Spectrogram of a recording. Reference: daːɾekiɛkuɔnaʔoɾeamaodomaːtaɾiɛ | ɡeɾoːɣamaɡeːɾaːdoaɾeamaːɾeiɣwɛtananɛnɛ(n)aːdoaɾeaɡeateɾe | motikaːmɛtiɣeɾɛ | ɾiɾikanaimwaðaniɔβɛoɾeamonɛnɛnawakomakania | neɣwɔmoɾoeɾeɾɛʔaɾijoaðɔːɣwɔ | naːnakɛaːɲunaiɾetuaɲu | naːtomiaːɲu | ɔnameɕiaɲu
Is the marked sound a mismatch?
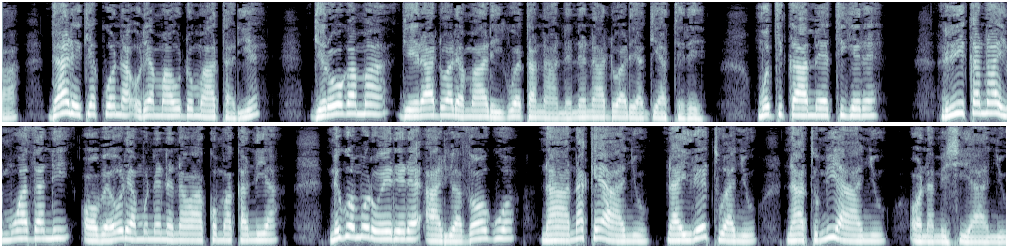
no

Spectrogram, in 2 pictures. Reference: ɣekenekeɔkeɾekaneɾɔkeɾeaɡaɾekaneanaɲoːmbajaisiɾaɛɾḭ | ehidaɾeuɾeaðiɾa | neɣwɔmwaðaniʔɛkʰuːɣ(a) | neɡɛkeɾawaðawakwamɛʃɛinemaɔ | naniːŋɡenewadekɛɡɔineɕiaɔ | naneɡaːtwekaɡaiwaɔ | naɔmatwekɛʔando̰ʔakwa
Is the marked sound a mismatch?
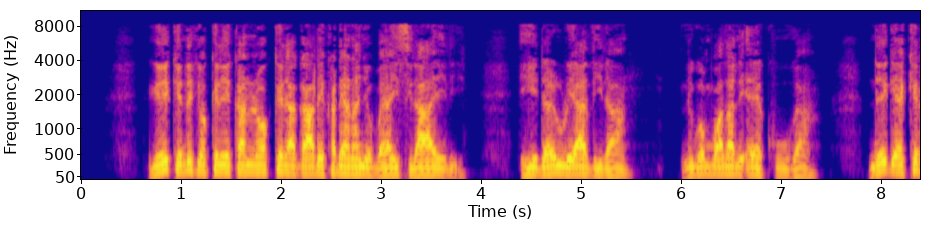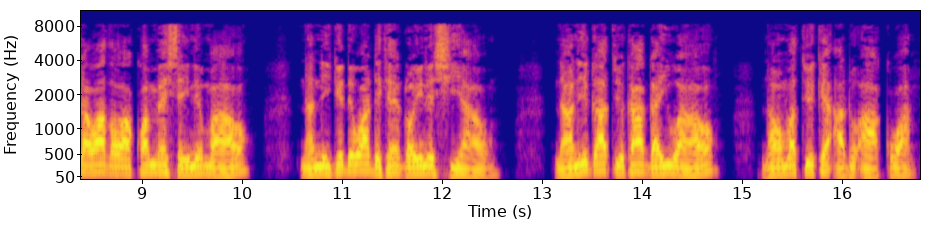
no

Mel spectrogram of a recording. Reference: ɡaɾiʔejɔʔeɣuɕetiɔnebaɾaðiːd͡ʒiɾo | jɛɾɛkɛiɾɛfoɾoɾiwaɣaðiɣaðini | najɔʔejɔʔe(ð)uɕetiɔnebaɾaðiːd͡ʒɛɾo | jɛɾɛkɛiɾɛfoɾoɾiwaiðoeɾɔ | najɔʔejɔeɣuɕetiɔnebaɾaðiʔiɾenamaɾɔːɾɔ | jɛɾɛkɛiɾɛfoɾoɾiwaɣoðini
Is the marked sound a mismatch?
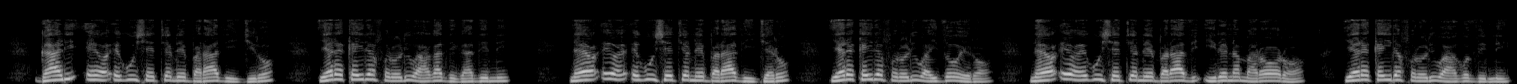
yes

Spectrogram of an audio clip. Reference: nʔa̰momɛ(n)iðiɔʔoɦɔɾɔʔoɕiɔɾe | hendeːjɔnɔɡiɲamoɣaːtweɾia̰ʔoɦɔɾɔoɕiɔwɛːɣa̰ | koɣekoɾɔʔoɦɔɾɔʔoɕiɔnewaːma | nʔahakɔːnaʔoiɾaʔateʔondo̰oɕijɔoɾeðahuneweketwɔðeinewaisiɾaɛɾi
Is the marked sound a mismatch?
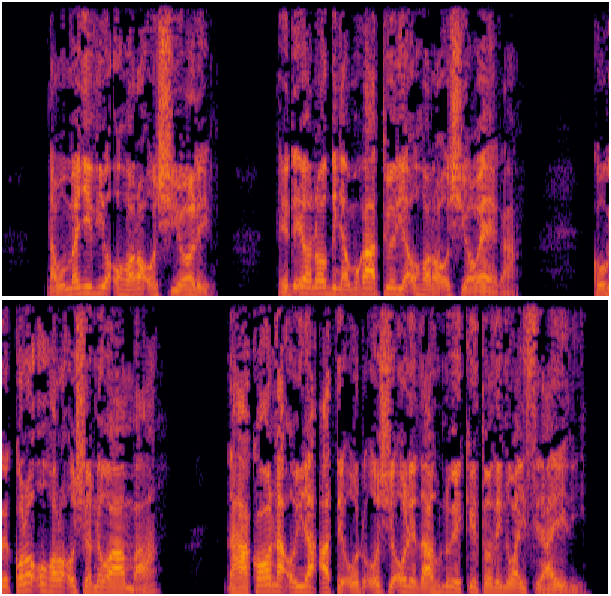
yes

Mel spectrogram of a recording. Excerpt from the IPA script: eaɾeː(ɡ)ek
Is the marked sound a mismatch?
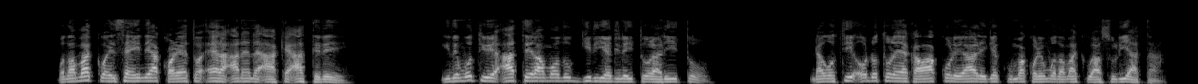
no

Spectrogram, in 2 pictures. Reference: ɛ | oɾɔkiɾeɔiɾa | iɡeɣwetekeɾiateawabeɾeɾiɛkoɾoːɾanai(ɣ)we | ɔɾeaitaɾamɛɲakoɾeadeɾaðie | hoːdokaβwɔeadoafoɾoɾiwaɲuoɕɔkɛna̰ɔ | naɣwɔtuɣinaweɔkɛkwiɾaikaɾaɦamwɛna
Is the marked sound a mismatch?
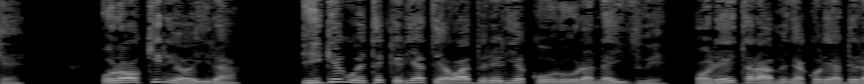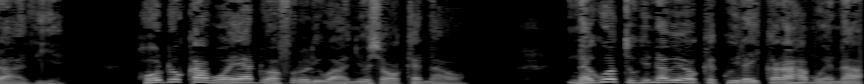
yes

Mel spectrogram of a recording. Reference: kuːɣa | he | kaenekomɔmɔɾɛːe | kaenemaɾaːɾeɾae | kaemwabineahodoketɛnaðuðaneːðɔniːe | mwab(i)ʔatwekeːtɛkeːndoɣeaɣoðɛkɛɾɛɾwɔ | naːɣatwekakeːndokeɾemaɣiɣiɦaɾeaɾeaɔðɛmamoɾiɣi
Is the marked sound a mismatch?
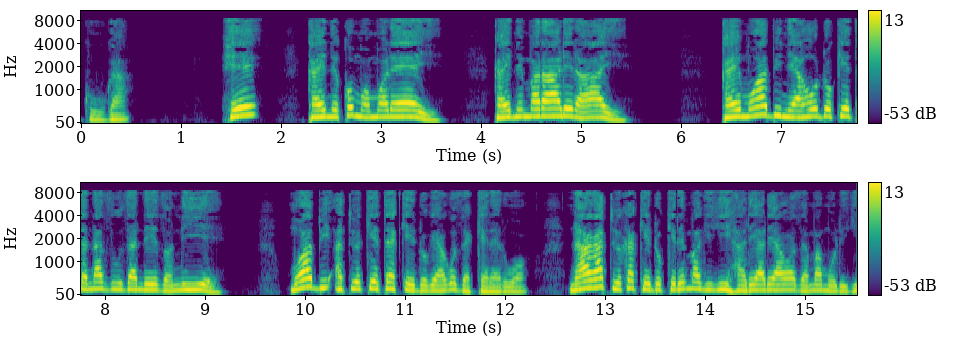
no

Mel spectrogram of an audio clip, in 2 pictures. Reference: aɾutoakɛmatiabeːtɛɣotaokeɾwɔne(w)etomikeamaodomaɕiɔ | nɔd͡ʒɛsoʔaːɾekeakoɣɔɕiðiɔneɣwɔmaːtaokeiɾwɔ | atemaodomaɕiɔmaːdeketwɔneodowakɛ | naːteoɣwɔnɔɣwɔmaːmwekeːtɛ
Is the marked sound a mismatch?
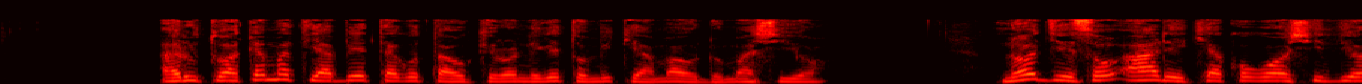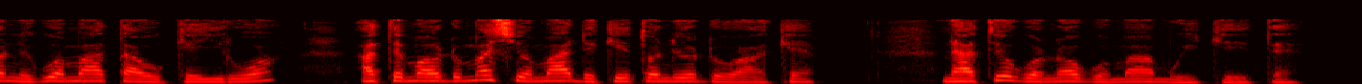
yes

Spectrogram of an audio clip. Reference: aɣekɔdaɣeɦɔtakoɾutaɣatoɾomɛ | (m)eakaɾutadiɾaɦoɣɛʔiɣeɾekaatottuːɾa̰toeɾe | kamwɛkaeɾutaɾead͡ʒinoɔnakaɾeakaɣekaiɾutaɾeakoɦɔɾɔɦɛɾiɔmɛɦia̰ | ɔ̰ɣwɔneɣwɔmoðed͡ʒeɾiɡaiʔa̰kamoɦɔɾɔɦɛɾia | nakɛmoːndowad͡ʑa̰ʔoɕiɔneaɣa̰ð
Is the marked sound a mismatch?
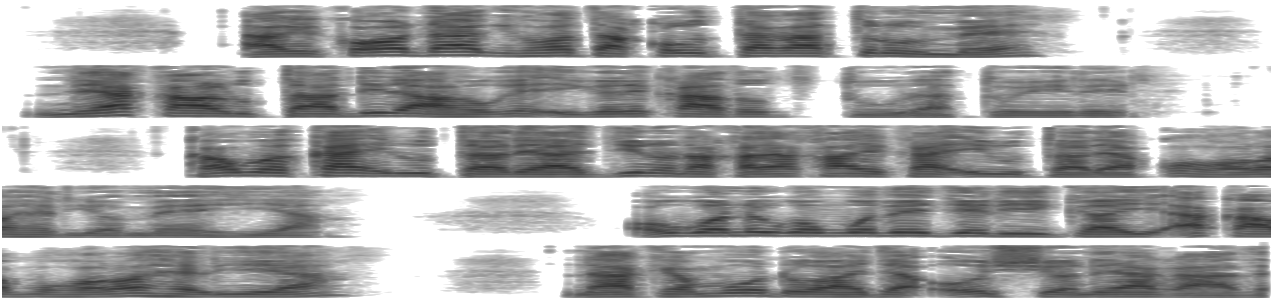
yes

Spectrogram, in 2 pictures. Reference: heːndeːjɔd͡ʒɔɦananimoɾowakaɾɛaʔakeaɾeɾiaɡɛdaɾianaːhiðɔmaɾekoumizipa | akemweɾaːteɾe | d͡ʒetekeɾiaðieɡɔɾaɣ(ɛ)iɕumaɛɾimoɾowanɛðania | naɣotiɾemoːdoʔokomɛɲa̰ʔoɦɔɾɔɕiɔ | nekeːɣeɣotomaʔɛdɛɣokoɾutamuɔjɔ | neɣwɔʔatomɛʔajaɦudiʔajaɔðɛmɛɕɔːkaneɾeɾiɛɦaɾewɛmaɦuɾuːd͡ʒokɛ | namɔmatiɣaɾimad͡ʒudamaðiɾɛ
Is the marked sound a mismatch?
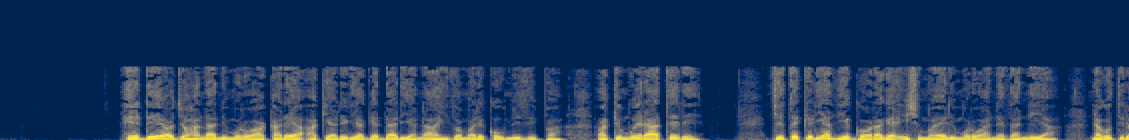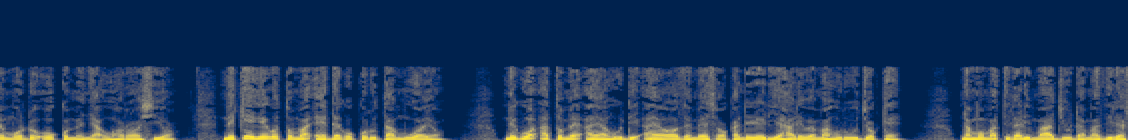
no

